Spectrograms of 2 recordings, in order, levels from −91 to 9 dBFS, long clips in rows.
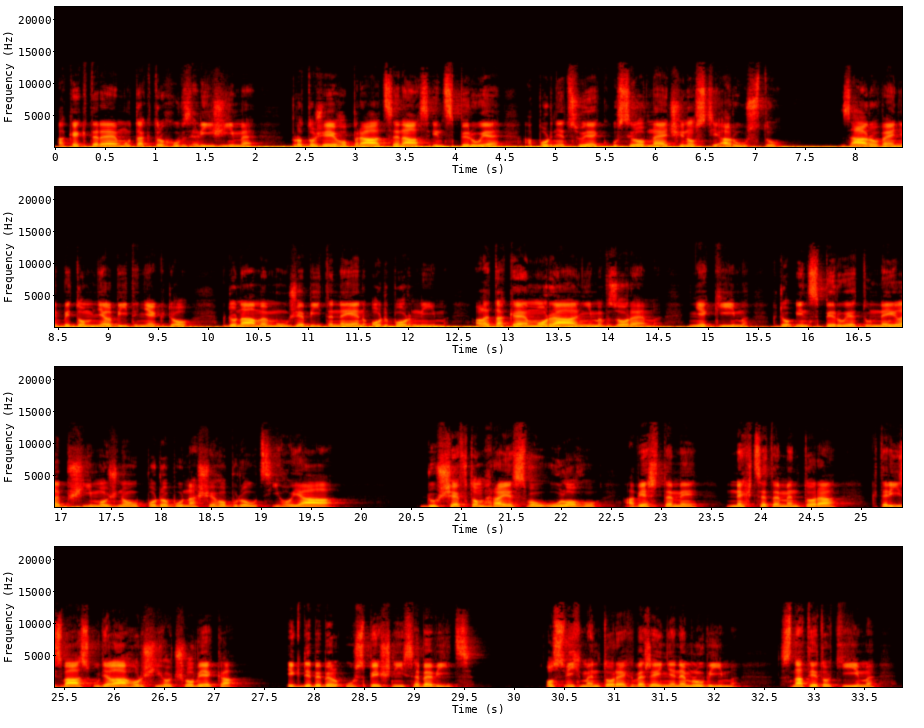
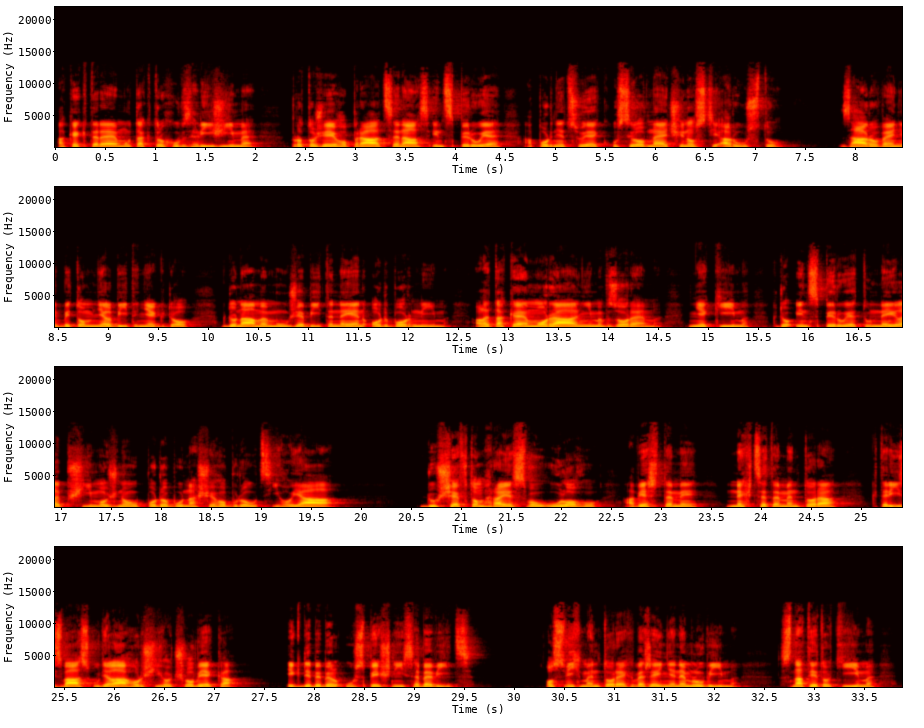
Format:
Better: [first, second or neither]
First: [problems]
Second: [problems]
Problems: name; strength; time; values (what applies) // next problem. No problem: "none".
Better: second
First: low rumble; faint; until 18 s; 25 dB below the speech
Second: none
